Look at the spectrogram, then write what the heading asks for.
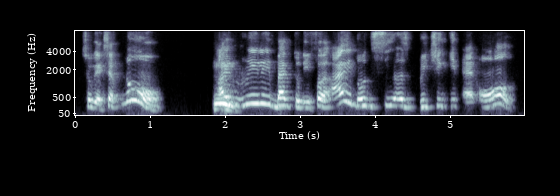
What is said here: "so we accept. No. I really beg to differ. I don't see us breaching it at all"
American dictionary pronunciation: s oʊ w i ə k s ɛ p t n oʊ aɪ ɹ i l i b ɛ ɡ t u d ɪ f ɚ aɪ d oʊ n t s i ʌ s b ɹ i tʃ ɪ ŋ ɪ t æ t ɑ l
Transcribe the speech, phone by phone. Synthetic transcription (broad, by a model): s oʊ w i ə k s ɛ p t n oʊ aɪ ɹ i l i b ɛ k t u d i f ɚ aɪ d oʊ n t s i ʌ s b ɹ i tʃ ɪ ŋ ɪ t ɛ t ɑ l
